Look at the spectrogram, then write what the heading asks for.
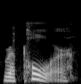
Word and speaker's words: rapport: can do this Rapport it's ra and then poor just like we did earlier with poor Rapport and the stress is on the second syllable or and culture I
